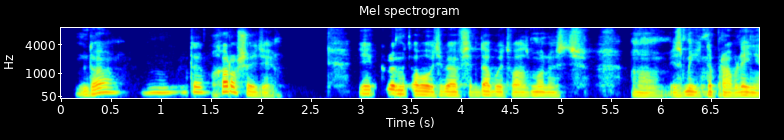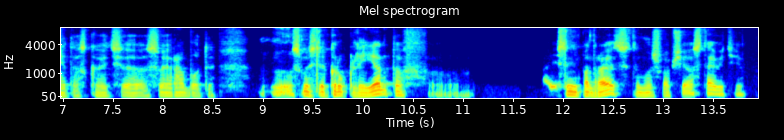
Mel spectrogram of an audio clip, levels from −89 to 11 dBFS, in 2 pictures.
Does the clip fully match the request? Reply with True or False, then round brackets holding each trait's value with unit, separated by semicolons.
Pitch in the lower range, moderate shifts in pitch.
False (95 Hz; 6.9 semitones)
